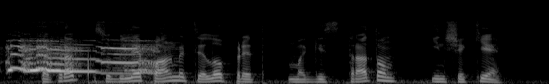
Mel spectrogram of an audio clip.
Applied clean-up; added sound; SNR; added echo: none; Chicken, rooster; -4 dB; none.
